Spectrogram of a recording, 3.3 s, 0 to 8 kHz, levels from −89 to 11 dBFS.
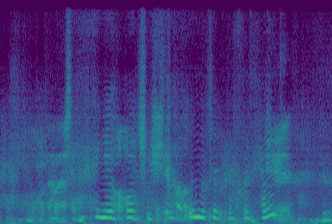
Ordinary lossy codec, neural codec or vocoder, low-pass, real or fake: none; codec, 16 kHz, 0.5 kbps, FreqCodec, smaller model; none; fake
